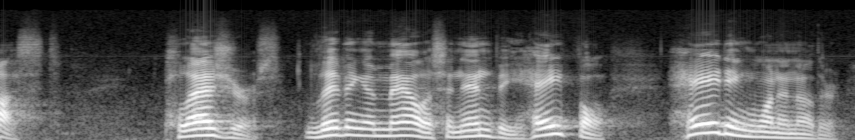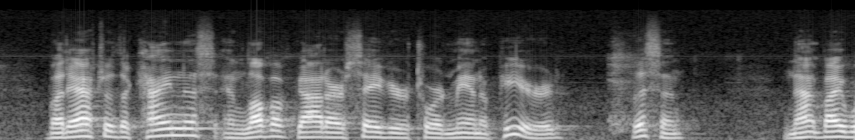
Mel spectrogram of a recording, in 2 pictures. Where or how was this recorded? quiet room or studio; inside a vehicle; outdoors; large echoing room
large echoing room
